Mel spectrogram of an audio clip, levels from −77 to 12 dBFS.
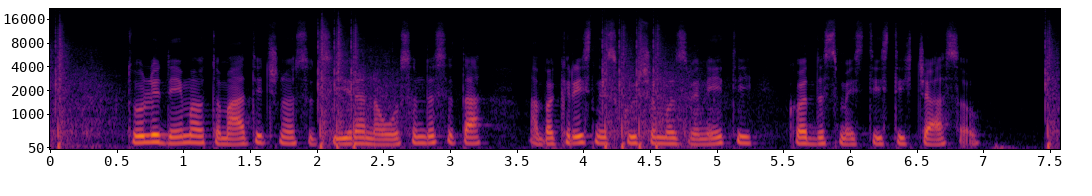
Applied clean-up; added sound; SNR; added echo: none; Gunshot, gunfire; 13 dB; none.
